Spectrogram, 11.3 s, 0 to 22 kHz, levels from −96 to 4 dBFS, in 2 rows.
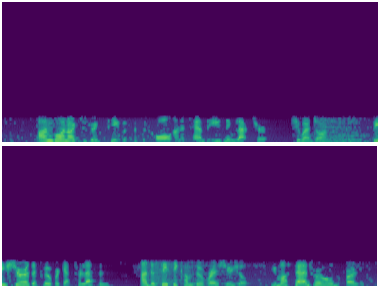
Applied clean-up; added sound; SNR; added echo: classical method spectral subtraction.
